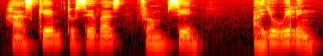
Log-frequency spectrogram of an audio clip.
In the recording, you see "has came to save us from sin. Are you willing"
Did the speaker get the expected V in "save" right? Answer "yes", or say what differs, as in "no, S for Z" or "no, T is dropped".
yes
